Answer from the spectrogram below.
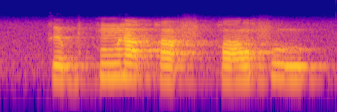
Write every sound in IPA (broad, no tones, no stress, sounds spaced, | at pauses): k ɘ b k ũ ɾ ã q æ̃ f q ɔ̃ f u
